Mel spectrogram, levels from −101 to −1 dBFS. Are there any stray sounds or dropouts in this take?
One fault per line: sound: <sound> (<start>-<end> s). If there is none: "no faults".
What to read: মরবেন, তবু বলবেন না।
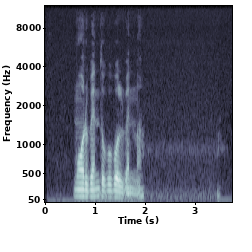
no faults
